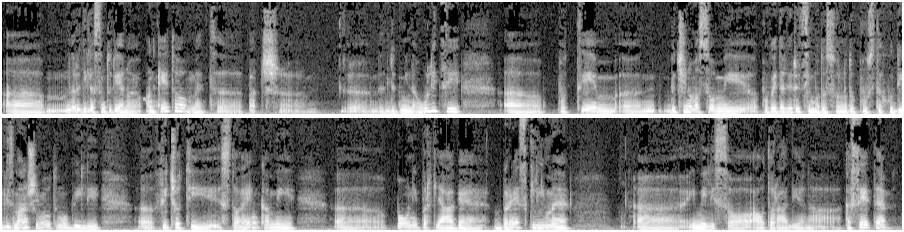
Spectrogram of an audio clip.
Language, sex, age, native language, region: Slovenian, female, 30-49, Slovenian, Central Slovenia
